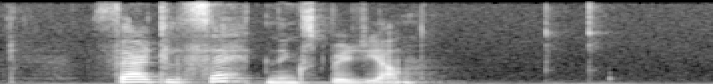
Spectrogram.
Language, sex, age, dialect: Faroese, female, 15-35, Norðuroyggjar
